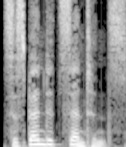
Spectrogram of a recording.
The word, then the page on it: suspended sentence: anglais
